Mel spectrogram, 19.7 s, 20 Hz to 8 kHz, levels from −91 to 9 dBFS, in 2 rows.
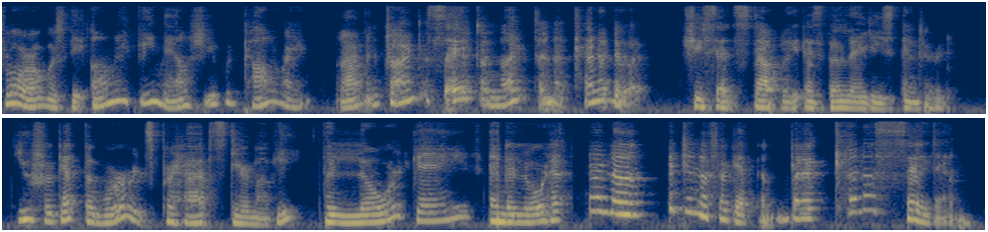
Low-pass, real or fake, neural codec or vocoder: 7.2 kHz; fake; codec, 44.1 kHz, 2.6 kbps, SNAC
